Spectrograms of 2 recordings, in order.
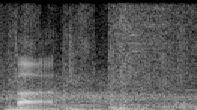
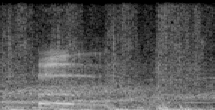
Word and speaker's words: pho: Pronounce that pho. I pronounce it pho.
